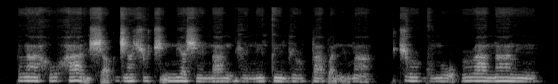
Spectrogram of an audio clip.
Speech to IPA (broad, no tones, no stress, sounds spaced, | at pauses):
l ã h o h a ɾ ḭ ʃ a̰ p d͡ʒ ã ʃ ʉ t͡ʃ ḭ mʲ a ʃ ẽ n a n bʲ ɵ e̯ n ĩ t ĩ b e ɹ p a b a̰ mʲ o̰ m ã | t͡ʃ ɵ ɹ ɡ o n o | ɹ a n ã l ĩ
